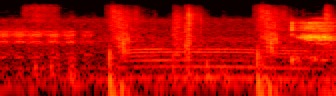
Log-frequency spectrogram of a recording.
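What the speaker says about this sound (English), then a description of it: "Oh my goodness, sheep." Sheep bleating in Minecraft, several short wavering calls spread across a couple of seconds, moderately close and alone with no talk over them.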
